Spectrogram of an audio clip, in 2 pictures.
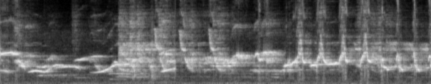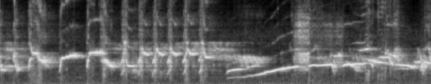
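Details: Oriental magpie-robin song set against flowing water: dense chattering and clicking notes, then a long clear whistle that climbs steadily before ending in bright warbles.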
